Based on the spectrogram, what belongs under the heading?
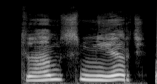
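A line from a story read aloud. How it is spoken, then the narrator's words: Whimpered. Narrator (Russian): проскулил Энакин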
